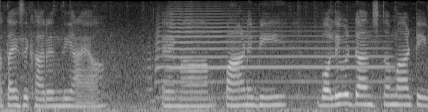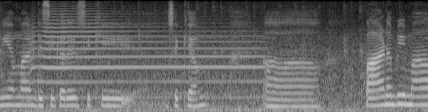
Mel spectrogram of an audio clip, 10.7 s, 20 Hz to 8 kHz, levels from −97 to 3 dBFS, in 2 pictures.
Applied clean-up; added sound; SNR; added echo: none; Trumpet; 8 dB; none.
